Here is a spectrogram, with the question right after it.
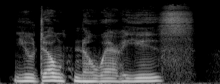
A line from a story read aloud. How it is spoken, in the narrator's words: Fenwick asked grimly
